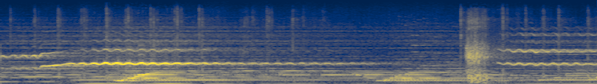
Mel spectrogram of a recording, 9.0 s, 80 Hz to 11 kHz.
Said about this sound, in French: Dans la forêt, ce même jour, le prince Philippe, qui avait maintenant 19 ans, se promenait par les sentiers, monté sur son fidèle cheval Samson.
